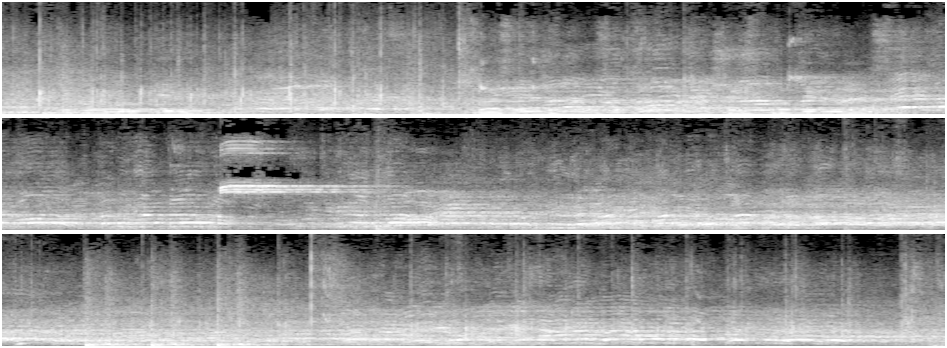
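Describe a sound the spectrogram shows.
A crowd chants and cheers in a large echoing hall.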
